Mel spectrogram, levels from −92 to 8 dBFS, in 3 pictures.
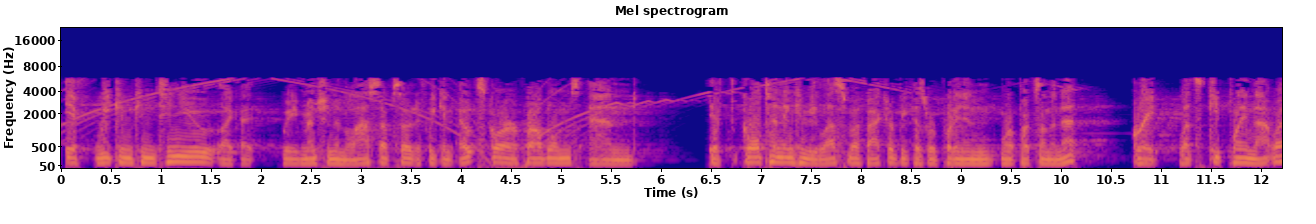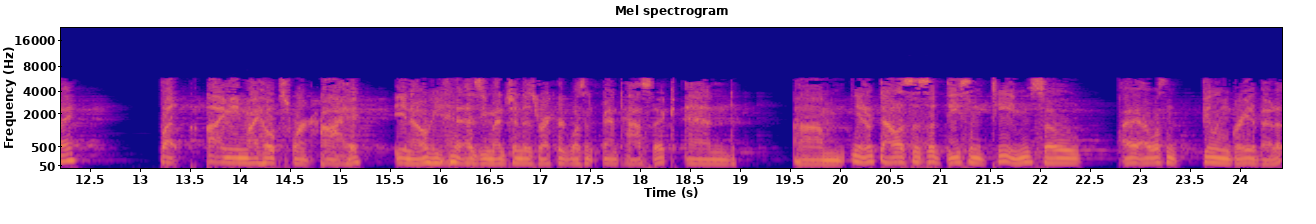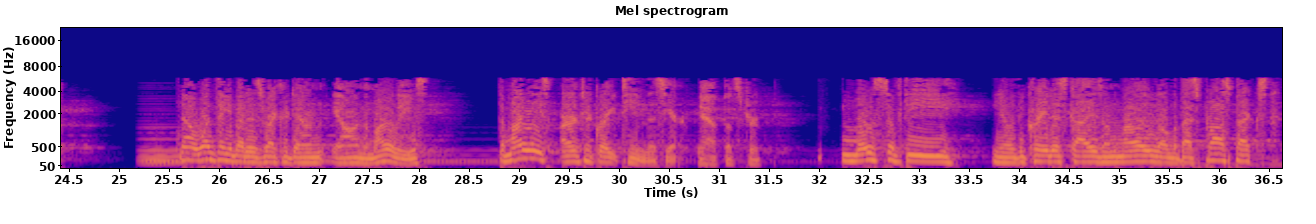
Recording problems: distortion; heavy; 19% of the sound clipped
echo of what is said; noticeable; throughout; 130 ms later, 20 dB below the speech
garbled, watery; slightly; nothing above 5.5 kHz
background music; noticeable; throughout; 15 dB below the speech

